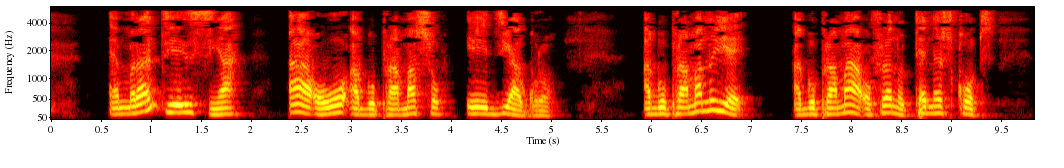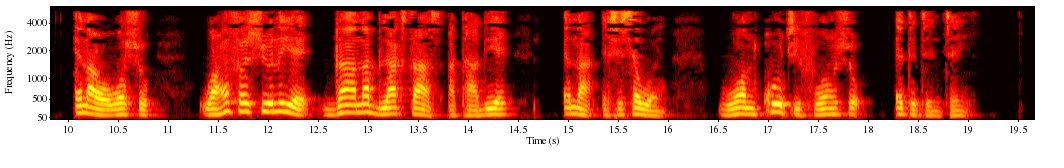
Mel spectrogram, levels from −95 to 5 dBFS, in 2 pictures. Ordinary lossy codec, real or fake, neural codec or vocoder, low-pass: MP3, 24 kbps; fake; codec, 16 kHz, 16 kbps, FunCodec, trained on LibriTTS, 50 frames a second; 5.4 kHz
